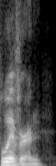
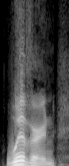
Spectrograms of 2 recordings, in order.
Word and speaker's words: Wyvern: How do you pronounce that correctly? It's Wyvern. Wyvern.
